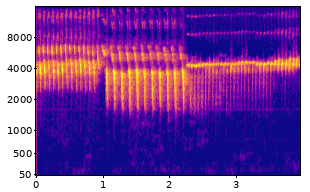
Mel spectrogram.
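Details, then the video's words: Training song from a Timbrado canary: a dense high warble, a loud rolling trill of about ten beats per second, then a long, gently rising whistled tone. "Timbrado canary singing beautiful melodic songs"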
